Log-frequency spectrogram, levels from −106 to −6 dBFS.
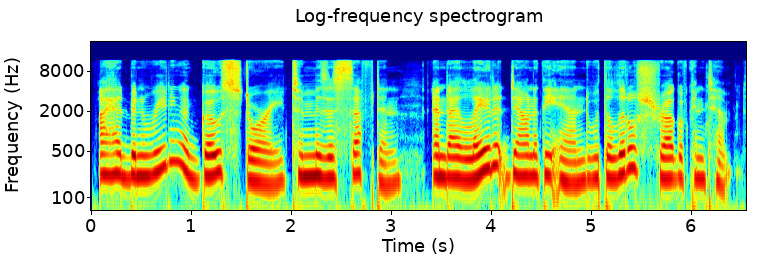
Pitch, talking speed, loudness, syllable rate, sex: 215 Hz, 220 wpm, -17 LUFS, 4.8 syllables/s, female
